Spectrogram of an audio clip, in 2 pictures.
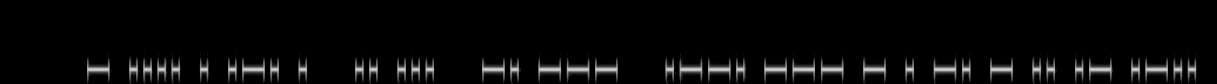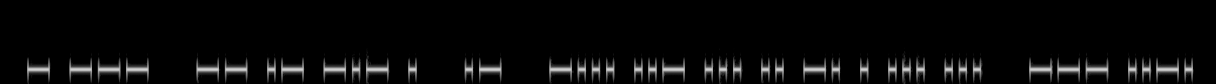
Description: Morse code, heard as a keyed tone, about 17 wpm, 700 Hz. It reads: THERE IS NO POTENTIAL TO MAKE A BUSINESS OF
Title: Sentences from Top 1000 Words - Review Part 4 - 17wpm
